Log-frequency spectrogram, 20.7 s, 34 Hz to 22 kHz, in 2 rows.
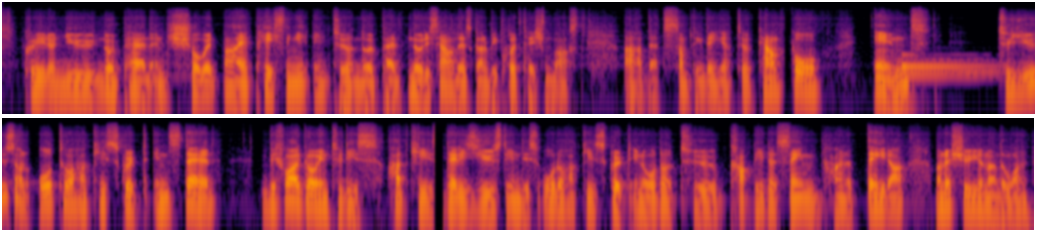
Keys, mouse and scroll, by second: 0.0 click, 1.0 ctrl+v, 1.7-4.6 ctrl+scroll down 3, 4.6 shift+Left, 5.0 Home, 5.3 shift+Right, 5.8 click, 6.0 alt+F4, 6.4 n, 8.8 alt+F4, 9.3 n, 12.7 click, 20.1 ctrl+Page_Down.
